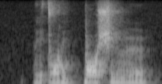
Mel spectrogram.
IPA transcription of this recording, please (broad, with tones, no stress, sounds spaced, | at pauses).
k͡p i˧ d ɔ˧ ɾ i˧ k͡p ɔ˦ ʃ i˦ m ũ˦˨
